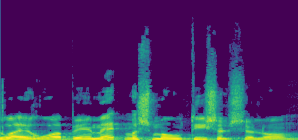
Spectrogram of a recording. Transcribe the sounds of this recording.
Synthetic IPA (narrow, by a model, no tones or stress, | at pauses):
uae̞ʁuabeːmetmaʃmautiʃe̞lʃalo̞m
